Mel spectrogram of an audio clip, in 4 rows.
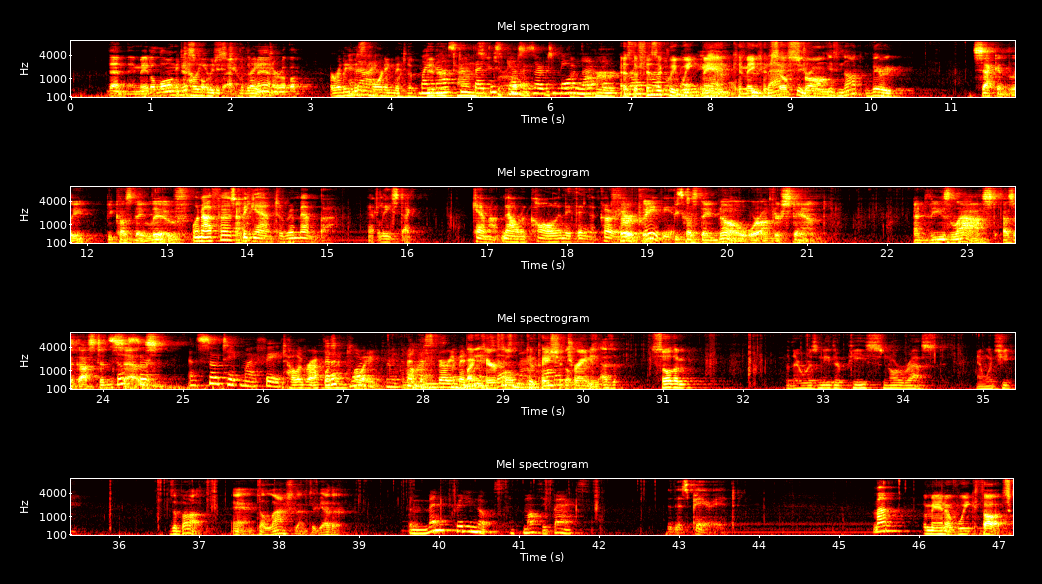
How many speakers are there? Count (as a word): nine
